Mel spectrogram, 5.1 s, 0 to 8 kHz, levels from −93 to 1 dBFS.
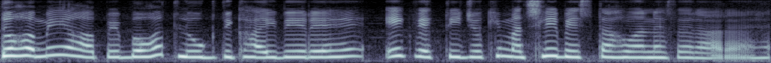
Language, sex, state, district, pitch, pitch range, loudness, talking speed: Hindi, female, Bihar, Saran, 290 Hz, 280-325 Hz, -17 LUFS, 245 wpm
